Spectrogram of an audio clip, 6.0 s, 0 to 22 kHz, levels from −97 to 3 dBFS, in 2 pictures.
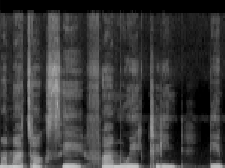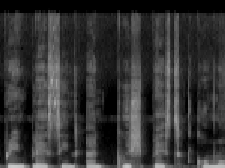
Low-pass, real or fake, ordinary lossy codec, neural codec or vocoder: none; real; none; none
